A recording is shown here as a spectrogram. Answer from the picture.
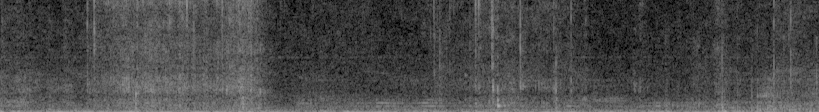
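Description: Faint rustling of cellophane-wrapped offerings being handled, strongest in the first second or so, with a few light ticks later, over a low steady hum.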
